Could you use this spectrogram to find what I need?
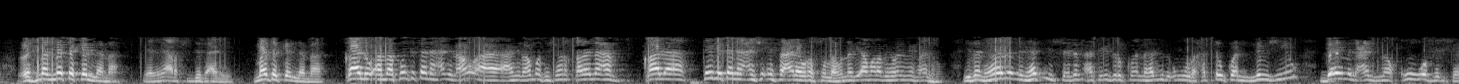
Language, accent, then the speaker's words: Arabic; Algeria; moved away; نشأت في بيئة مالكية فكنا نرى 84 كيلو ثم انتقلت من الجزائر إلى الدراسة السعودية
